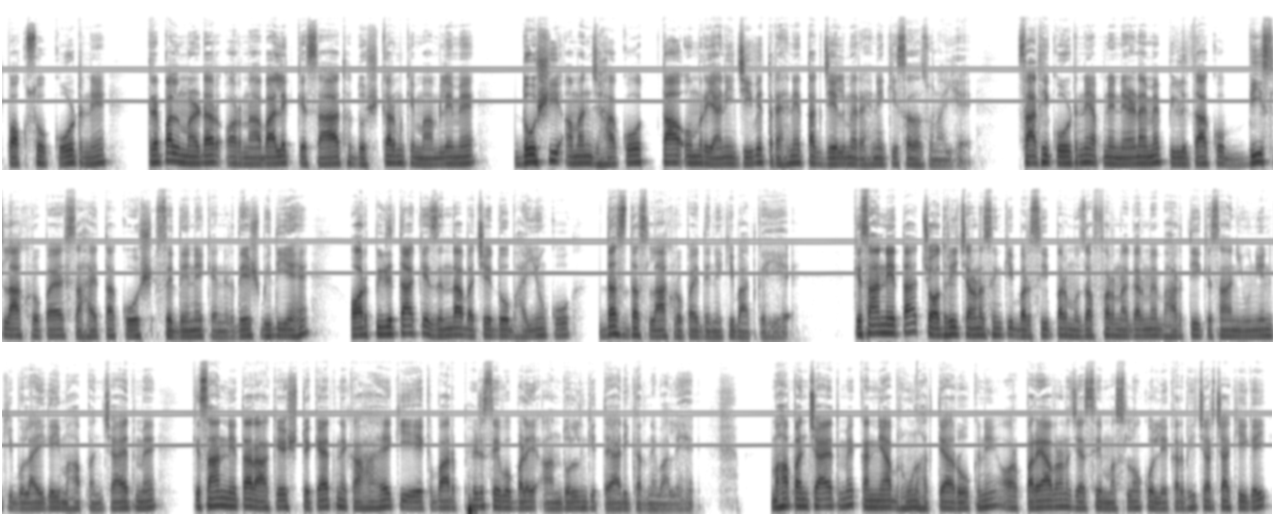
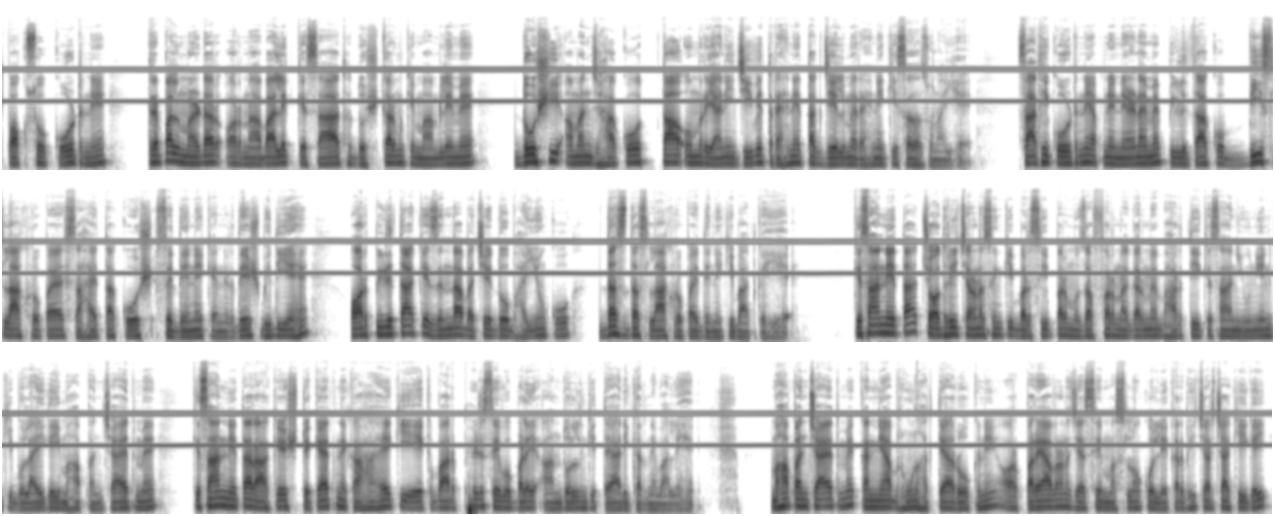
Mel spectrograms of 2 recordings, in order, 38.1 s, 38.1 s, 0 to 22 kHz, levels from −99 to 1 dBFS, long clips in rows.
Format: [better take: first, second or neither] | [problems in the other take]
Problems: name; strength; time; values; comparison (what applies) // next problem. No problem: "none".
first | high-pitched whine; loud; throughout; 2 kHz, 8 dB below the speech; faint in the first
